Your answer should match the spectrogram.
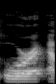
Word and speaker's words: Aage: We actually got a friend and fellow troth member from Denmark who recorded the way you pronounce A-A-G-E in Danish. And here he is. – The name is pronounced O.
